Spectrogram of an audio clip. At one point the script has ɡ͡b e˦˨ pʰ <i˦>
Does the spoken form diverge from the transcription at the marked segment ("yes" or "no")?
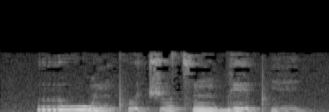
no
